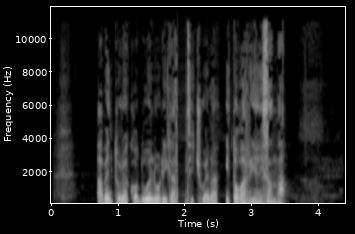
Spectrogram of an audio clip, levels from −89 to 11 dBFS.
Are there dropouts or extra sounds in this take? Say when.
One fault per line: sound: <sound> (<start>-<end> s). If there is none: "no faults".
sound: dropout (1.9-2.0 s)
